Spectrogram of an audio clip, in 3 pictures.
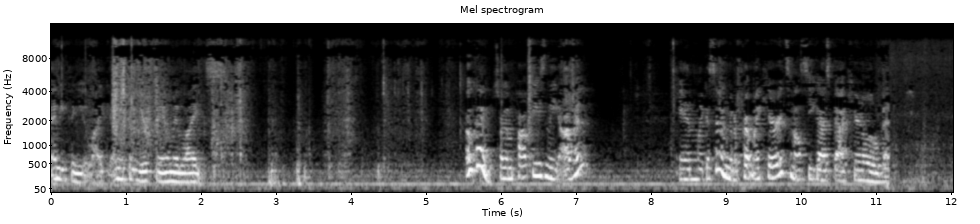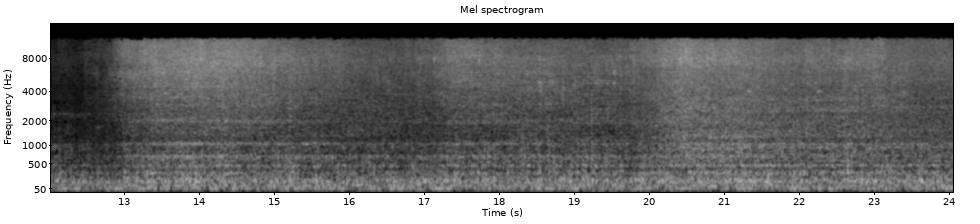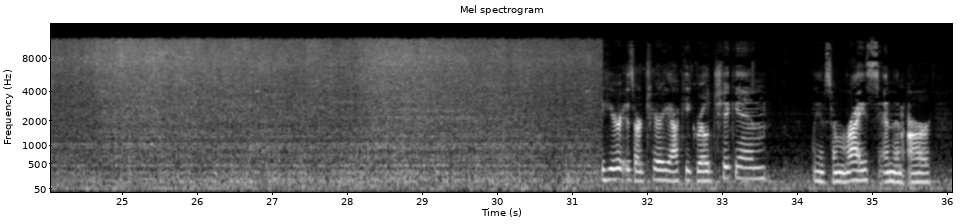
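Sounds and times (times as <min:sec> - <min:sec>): chicken sizzling on a grill: 0:11.3 - 0:31.4
sauce dripping onto flames: 0:12.0 - 0:31.4.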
